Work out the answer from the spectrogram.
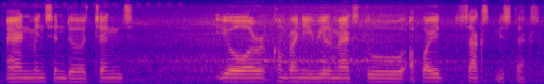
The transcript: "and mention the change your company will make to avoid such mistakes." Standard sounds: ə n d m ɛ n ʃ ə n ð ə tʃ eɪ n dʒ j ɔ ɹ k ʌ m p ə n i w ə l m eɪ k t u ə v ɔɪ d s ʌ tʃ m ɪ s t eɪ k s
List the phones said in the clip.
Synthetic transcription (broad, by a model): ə n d m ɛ n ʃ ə n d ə tʃ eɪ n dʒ j ɔ ɹ k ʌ m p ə n i w ə l m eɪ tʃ t u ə p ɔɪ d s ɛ s m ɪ s t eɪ k s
